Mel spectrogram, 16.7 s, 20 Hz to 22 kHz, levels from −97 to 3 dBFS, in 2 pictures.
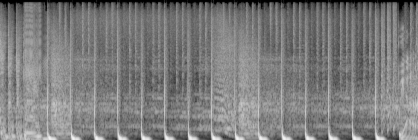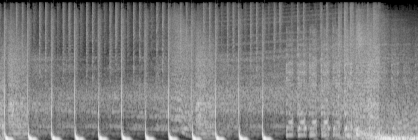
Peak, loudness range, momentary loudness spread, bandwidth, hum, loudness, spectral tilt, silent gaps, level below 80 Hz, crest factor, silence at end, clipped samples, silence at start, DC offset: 0 dBFS; 1 LU; 5 LU; over 20 kHz; none; -14 LUFS; -4 dB/octave; none; -14 dBFS; 12 dB; 0 s; under 0.1%; 0 s; under 0.1%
